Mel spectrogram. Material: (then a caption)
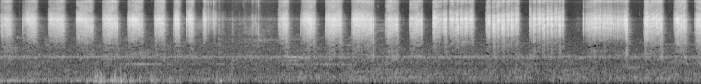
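Cement. A cement floor is scratched in a run of short, irregular strokes. Each stroke is a dry, bright, hissy rasp, like sanding, with brief gaps of quiet between bursts and almost no low end.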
